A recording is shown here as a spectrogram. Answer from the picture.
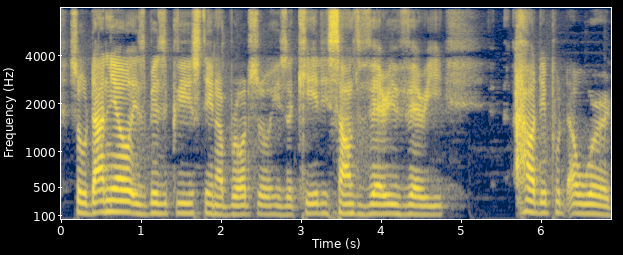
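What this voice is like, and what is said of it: Nigerian English accent. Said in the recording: “my accent is changing from very Nigerian as it stand like this”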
